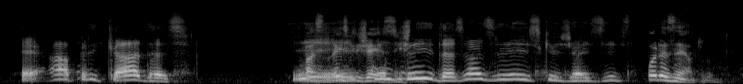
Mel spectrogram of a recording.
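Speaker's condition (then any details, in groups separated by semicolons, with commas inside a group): Amyotrophic lateral sclerosis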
